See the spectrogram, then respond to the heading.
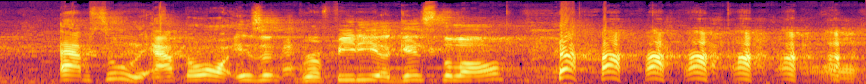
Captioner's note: laughs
